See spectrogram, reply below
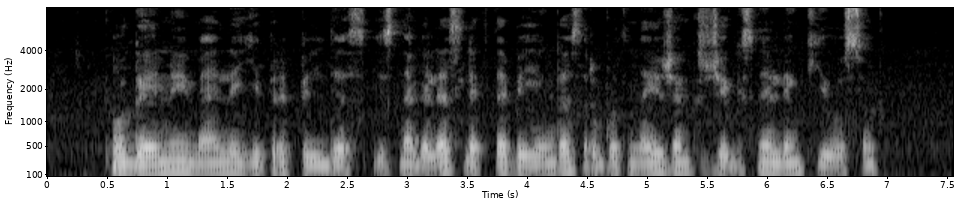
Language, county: Lithuanian, Vilnius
